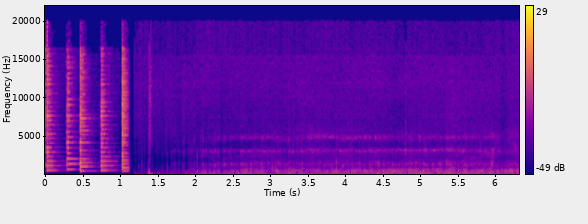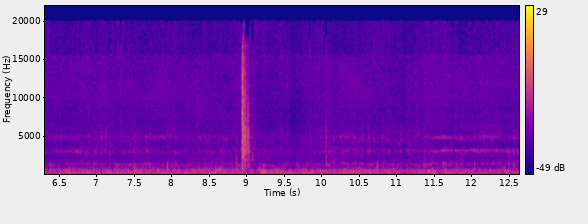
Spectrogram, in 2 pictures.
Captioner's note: kettle boiling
